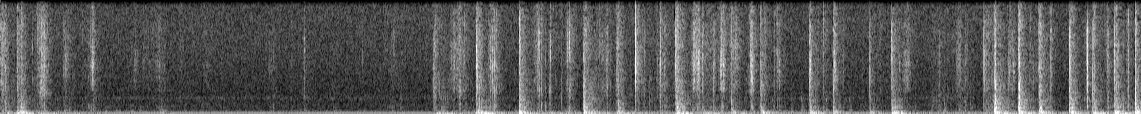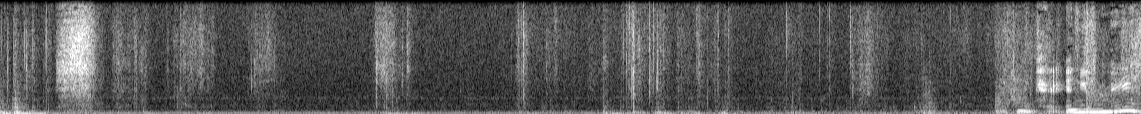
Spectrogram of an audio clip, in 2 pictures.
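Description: Hands pressing and handling a glued cardstock panel inside a book-cover purse: clusters of light taps, knocks and paper rustling. A steady low hum runs underneath.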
